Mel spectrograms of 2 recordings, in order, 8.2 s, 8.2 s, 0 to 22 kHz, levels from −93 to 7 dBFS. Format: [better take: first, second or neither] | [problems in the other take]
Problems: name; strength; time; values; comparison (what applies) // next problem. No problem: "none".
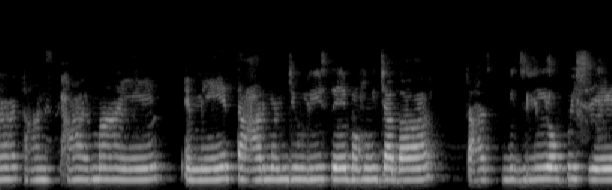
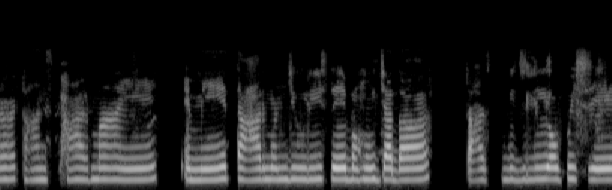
second | room echo; dies away in 0.3 s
